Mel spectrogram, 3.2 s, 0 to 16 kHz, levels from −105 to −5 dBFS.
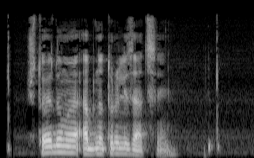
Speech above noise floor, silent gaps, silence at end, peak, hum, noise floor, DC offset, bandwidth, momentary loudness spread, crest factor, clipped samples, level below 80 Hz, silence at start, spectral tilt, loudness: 25 dB; none; 0.45 s; -12 dBFS; none; -55 dBFS; under 0.1%; 11.5 kHz; 21 LU; 20 dB; under 0.1%; -72 dBFS; 0.35 s; -5 dB/octave; -30 LUFS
